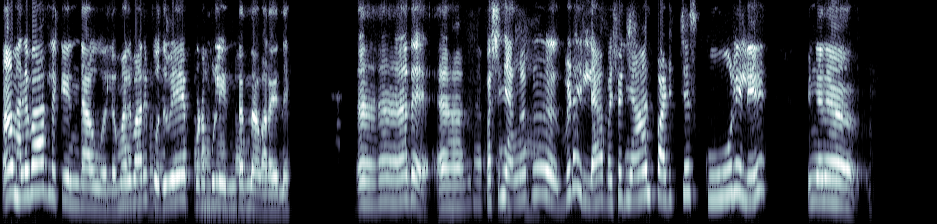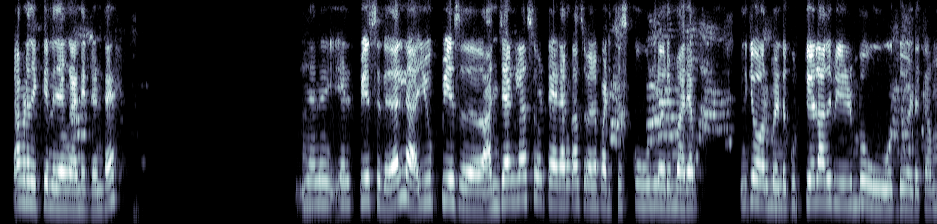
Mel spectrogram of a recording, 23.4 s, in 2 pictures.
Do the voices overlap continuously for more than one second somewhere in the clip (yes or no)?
yes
